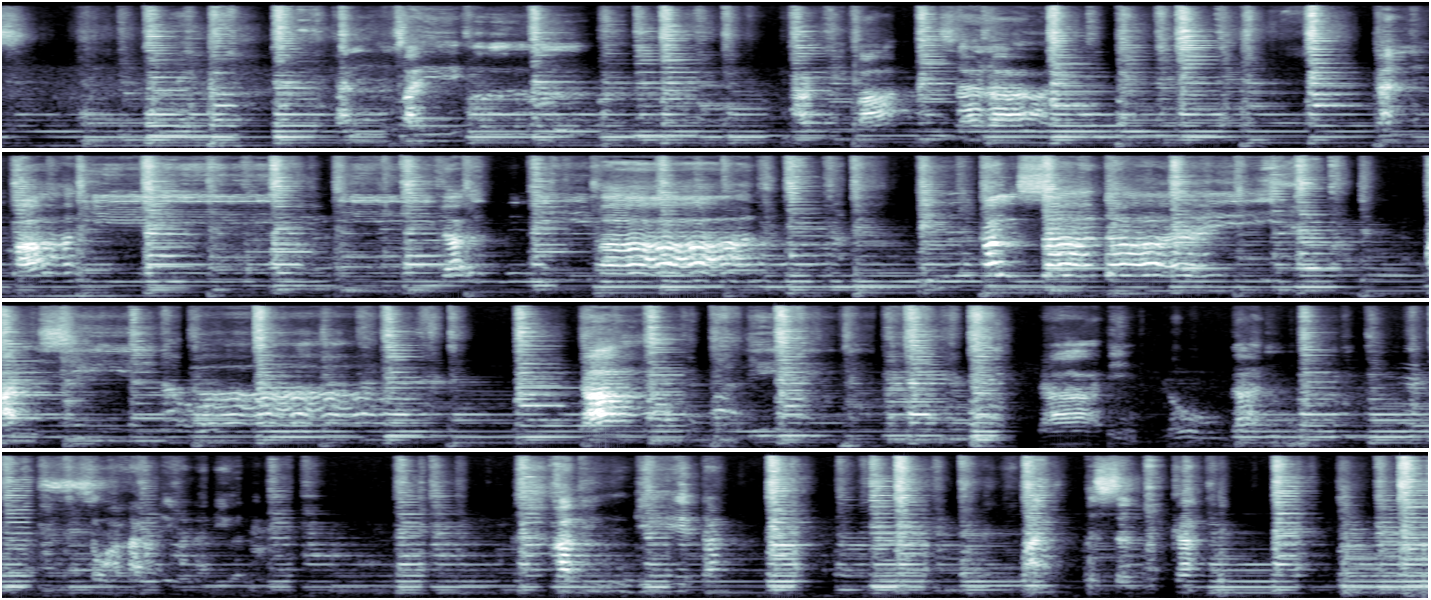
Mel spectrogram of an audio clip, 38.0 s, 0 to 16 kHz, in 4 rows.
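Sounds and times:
acoustic guitar strumming: 0.0s - 26.4s, 27.2s - 38.0s
man singing: 1.4s - 30.6s, 32.0s - 33.9s, 34.5s - 38.0s.

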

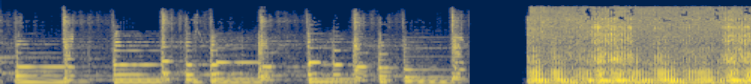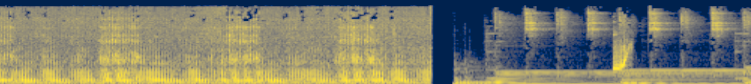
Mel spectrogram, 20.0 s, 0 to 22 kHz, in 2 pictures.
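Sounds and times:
cat purring loudly: 7.0s - 15.8s.

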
